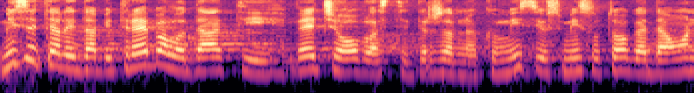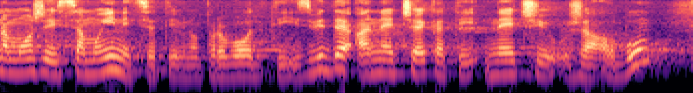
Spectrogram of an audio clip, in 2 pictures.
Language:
Croatian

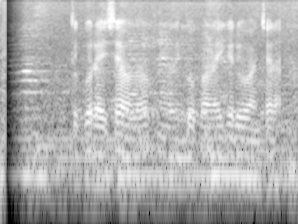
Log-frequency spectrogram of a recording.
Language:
Sundanese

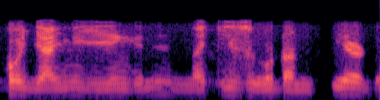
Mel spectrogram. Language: Manipuri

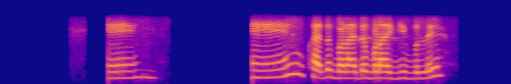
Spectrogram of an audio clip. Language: Santali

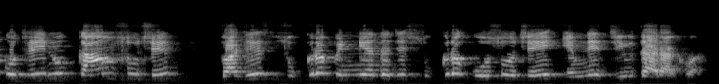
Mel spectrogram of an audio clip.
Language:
Gujarati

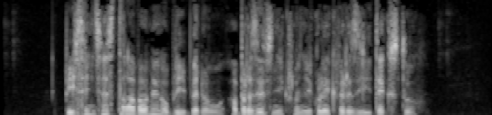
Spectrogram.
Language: Czech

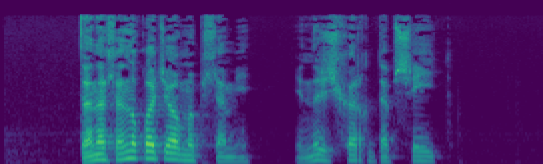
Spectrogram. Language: Kabardian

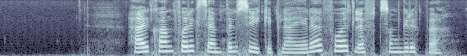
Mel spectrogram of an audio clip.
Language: Norwegian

